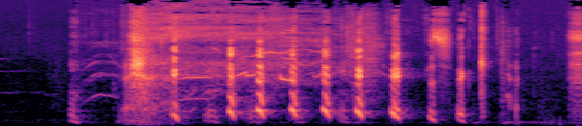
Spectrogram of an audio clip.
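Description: A cat named Chance yowls loudly in the background, a strained drawn-out cry breaking into a rapid series of short, rhythmic wails with no talking over it.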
